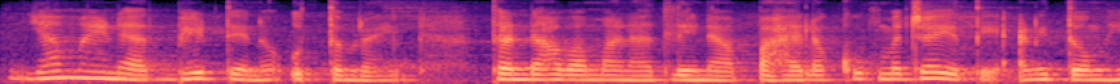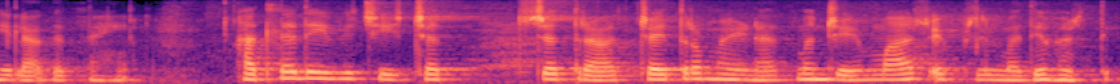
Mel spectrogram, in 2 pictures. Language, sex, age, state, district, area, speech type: Marathi, female, 18-30, Maharashtra, Osmanabad, rural, spontaneous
